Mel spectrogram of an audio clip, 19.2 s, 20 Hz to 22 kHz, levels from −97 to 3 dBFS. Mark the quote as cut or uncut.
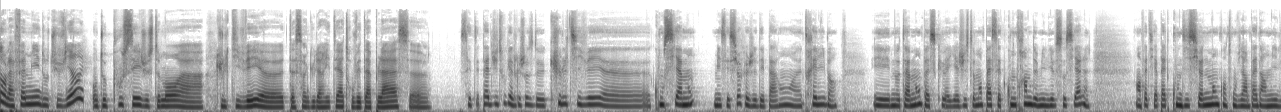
cut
